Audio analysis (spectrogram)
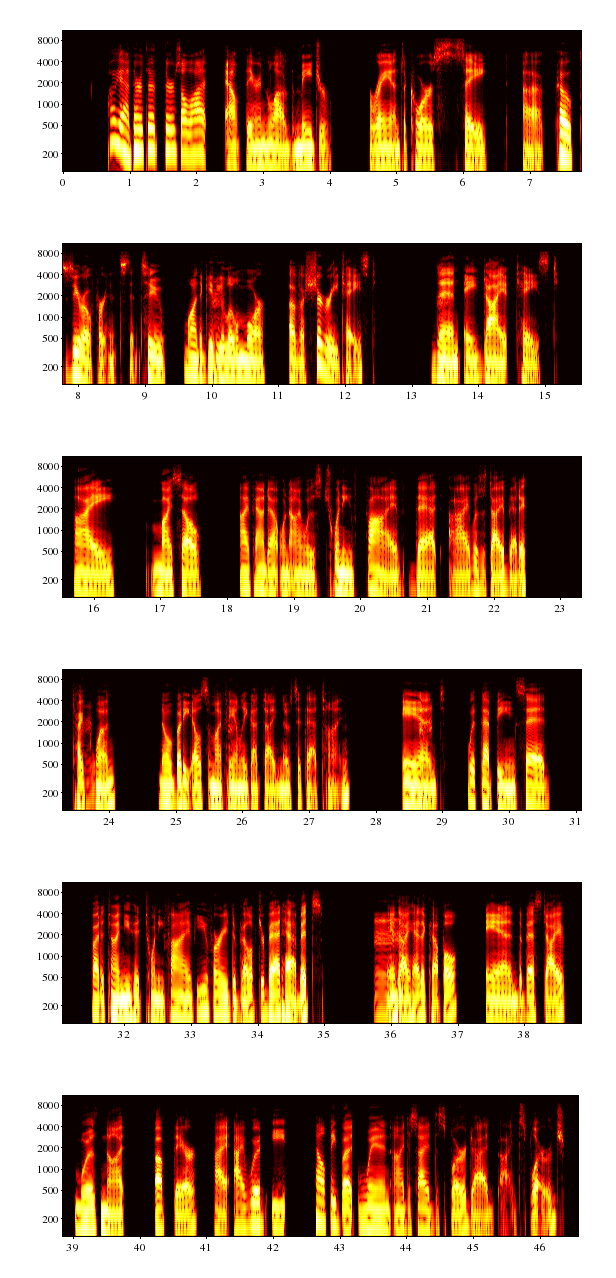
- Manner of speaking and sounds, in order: tapping
- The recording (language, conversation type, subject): English, unstructured, How can you persuade someone to cut back on sugar?
- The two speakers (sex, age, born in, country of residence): female, 55-59, United States, United States; male, 20-24, United States, United States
